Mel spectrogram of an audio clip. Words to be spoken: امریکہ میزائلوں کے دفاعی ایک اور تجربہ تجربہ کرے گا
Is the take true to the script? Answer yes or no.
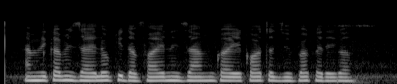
no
